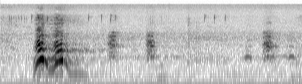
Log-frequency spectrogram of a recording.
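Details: An Illyrian Shepherd and a Presa Canario mix: two loud barks in quick succession open the sequence, followed by fainter, spaced single barks about once a second.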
